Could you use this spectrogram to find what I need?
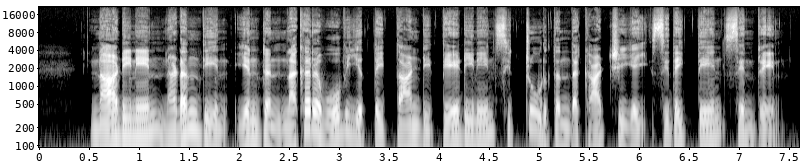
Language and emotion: Tamil, neutral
